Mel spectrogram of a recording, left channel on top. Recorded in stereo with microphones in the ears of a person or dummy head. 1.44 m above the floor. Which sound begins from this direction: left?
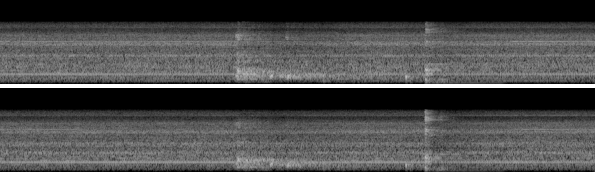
A cough, at 2.4 s.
